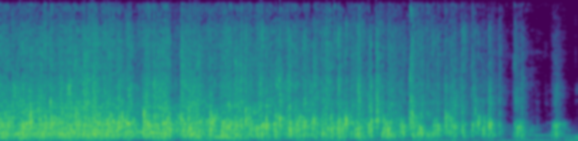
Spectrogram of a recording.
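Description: Church congregation clapping and applauding during a Hindi sermon, loud dense clapping that thins and breaks into scattered claps near the end.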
